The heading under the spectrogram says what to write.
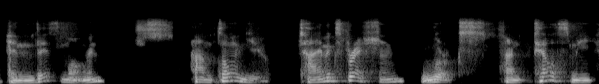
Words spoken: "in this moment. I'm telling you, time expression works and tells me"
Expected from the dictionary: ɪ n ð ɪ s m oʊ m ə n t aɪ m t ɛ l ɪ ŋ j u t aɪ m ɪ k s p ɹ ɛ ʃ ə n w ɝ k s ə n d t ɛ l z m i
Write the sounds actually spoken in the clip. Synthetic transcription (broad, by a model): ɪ n ð ɪ s m oʊ m ə n t aɪ m t ɛ l ɪ ŋ j u t aɪ m ɪ k s p ɹ ɛ ʃ ə n w ɝ k s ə n t ɛ l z m i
